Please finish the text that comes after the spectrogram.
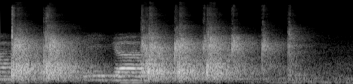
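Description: A group of children claps in rhythm, sharp sets of hand claps in a patterned beat with a brief voice counting between them, fairly close and lively.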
